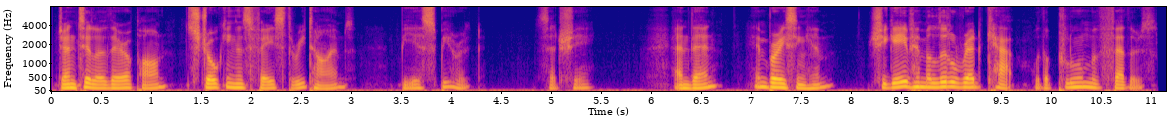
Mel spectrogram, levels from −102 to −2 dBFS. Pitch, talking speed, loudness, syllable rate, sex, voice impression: 135 Hz, 150 wpm, -21 LUFS, 4.8 syllables/s, male, masculine, adult-like, slightly cool, sincere, friendly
